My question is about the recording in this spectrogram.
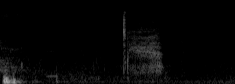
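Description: A pause in a man's speech at a microphone: his last word trails off at the start, then near quiet, broken by one soft, short hiss a little past the middle.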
